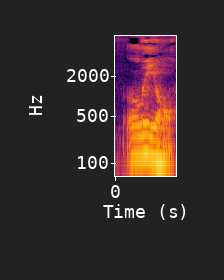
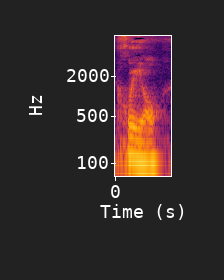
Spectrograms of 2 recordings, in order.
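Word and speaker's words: Leal: of georgia then they took how do you pronounce his name marvin leo leo that's right i almost said cleo leo um defensive end out of a m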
